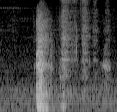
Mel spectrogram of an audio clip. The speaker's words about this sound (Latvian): Bet kā mēs palikām pirms sunis rēja?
